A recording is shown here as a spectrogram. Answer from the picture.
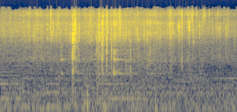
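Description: Crab cakes frying in a cast iron skillet, a steady sizzle with many small crackles. Twice, around a second and a half and two seconds in, a spatula scrapes against the pan as it slides under a cake.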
